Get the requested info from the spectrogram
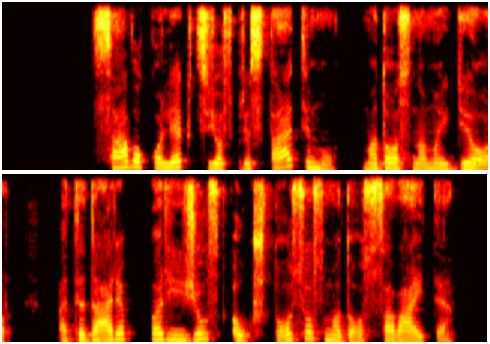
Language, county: Lithuanian, Vilnius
